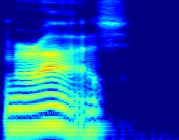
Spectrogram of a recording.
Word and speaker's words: mirage: "Mirage is pronounced mirazh," Valancy snapped, picking up her tea and beans.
